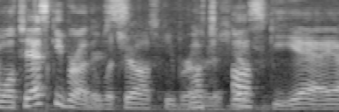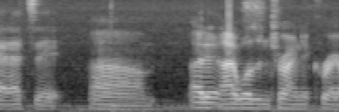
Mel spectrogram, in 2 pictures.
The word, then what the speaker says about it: Wachowski: Wachowski, yeah, that's it. I wasn't trying to correct you. I was just pronouncing it the way I read it.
